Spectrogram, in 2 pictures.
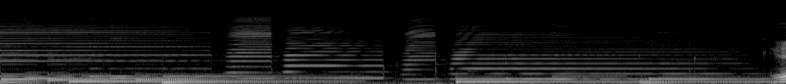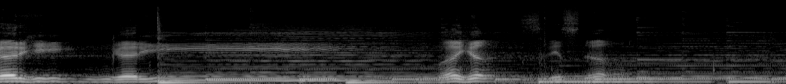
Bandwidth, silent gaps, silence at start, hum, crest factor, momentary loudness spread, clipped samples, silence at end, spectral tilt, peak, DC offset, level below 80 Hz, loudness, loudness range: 16 kHz; none; 0 s; none; 22 dB; 16 LU; under 0.1%; 0 s; -7.5 dB/octave; -8 dBFS; under 0.1%; -52 dBFS; -30 LUFS; 11 LU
